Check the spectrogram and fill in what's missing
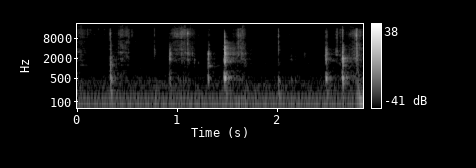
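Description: An onion, garlic and ginger mixture is added to a pan of melting lard, with scattered light clinks and taps of a utensil on the pan, close but fairly soft over a low steady hum.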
